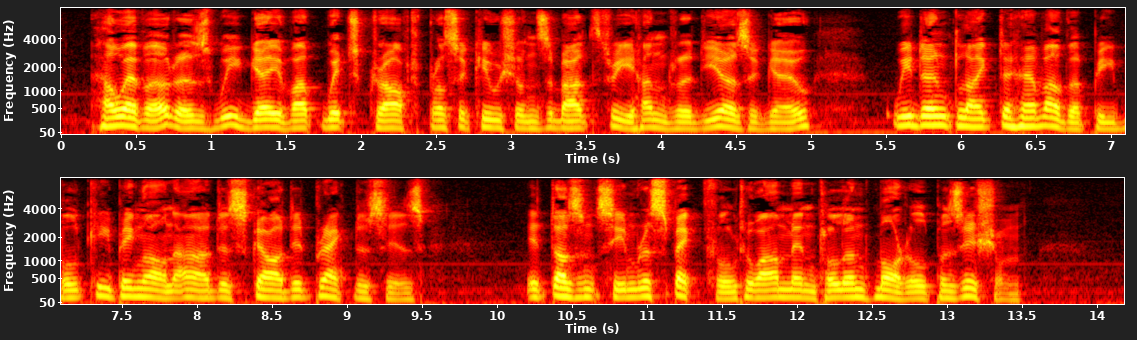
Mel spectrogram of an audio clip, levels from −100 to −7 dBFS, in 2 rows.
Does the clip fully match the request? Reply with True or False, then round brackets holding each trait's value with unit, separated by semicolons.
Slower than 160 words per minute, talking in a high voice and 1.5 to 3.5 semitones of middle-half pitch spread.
False (145 wpm; 125 Hz; 3.1 semitones)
